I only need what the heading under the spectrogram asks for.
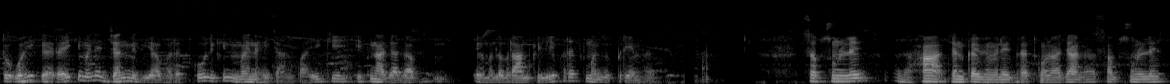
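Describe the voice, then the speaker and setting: A man's voice: mid-range voice, moderate pace, a little hiss or hum. A man teaching a Hindi poem to exam students, reading each verse and then glossing it word by word. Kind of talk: explaining a Hindi poem line by line.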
